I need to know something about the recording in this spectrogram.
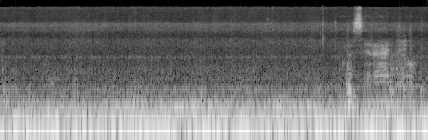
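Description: Steady low rumble of a car's engine and tyres heard from inside the cabin as it rolls slowly along a wet street. A voice says a word near the end.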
